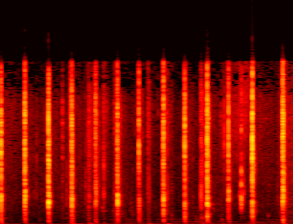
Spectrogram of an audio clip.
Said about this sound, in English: Got mostly B's in all my classes. Round of applause.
